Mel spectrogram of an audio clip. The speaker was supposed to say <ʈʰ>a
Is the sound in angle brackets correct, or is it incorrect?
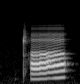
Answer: correct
